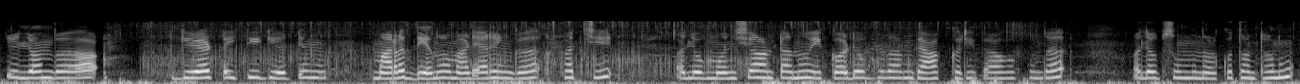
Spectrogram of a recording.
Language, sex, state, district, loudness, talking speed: Kannada, male, Karnataka, Bijapur, -16 LUFS, 100 wpm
